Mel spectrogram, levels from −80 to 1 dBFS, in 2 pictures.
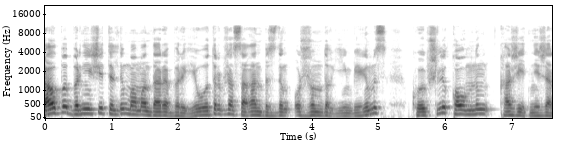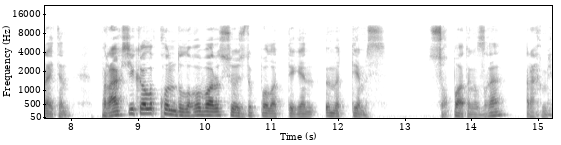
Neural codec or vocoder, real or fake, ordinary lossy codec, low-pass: none; real; none; none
